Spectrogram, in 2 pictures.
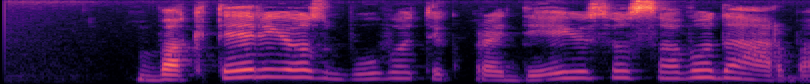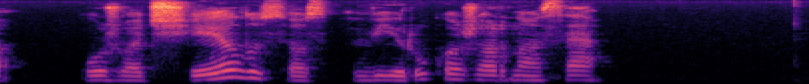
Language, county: Lithuanian, Panevėžys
